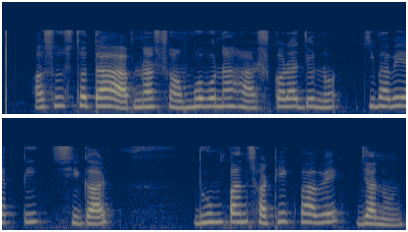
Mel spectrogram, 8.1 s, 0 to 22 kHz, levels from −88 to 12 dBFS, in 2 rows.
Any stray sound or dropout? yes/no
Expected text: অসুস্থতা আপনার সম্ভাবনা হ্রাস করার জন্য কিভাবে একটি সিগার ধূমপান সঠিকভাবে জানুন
no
